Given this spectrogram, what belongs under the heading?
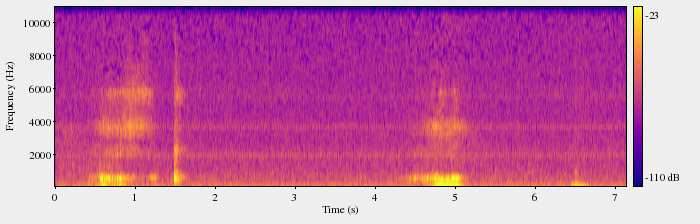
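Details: Person snoring in a bedroom: two low, rattling snores several seconds apart, with faint room hum between them.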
